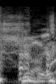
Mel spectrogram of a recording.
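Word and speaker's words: Shough: A shook. But it's spelled show.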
